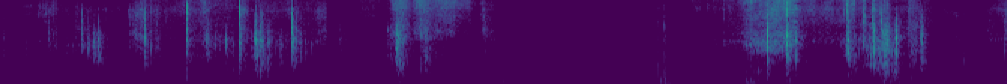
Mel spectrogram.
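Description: Fingertips and a cotton glove grip an open glossy paper magazine near the binding and flip its pages. The result is soft, bright crinkling and tearing-like rustles in short bursts with brief quiet gaps. The sound is thin, with almost no low end.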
